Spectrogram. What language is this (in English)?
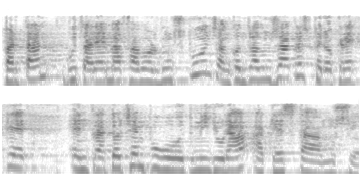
Catalan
